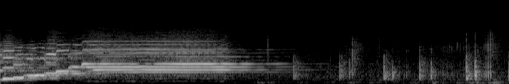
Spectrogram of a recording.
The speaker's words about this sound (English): Go down them steps, baby.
